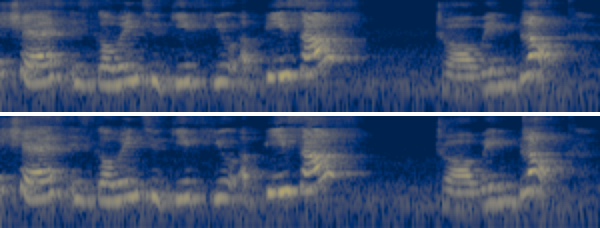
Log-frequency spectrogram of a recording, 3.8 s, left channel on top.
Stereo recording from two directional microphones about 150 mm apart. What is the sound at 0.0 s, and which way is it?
A woman's voice, 15° right (ahead or behind).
